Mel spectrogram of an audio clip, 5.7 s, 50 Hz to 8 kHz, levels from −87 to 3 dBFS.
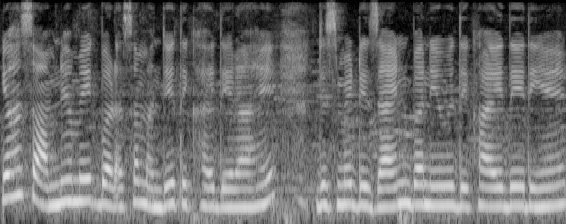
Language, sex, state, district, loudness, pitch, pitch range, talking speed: Hindi, female, Uttar Pradesh, Varanasi, -15 LUFS, 225 Hz, 210-240 Hz, 190 wpm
